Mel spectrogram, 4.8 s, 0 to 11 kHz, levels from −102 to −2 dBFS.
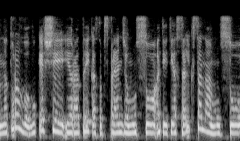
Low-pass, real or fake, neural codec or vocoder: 7.2 kHz; fake; codec, 16 kHz, 16 kbps, FreqCodec, larger model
